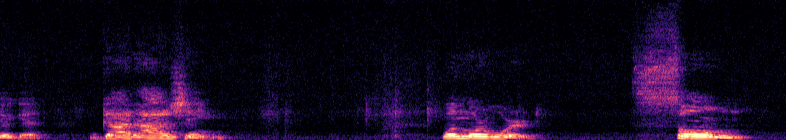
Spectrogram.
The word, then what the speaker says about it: som: Som. Som. So see, it's the same sound as bom.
